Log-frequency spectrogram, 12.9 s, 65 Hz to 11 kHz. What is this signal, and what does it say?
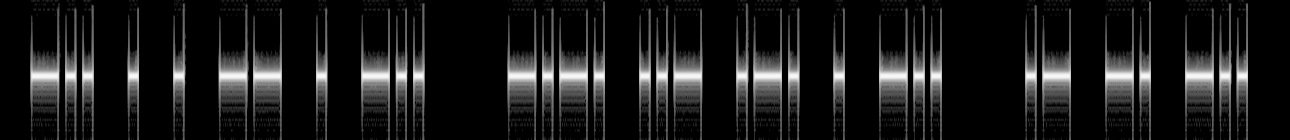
Morse code, heard as a keyed tone, about 14 wpm, spaced as for 12 wpm, 680 Hz. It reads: DEEMED CURED AND
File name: Morsekurs / Witze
